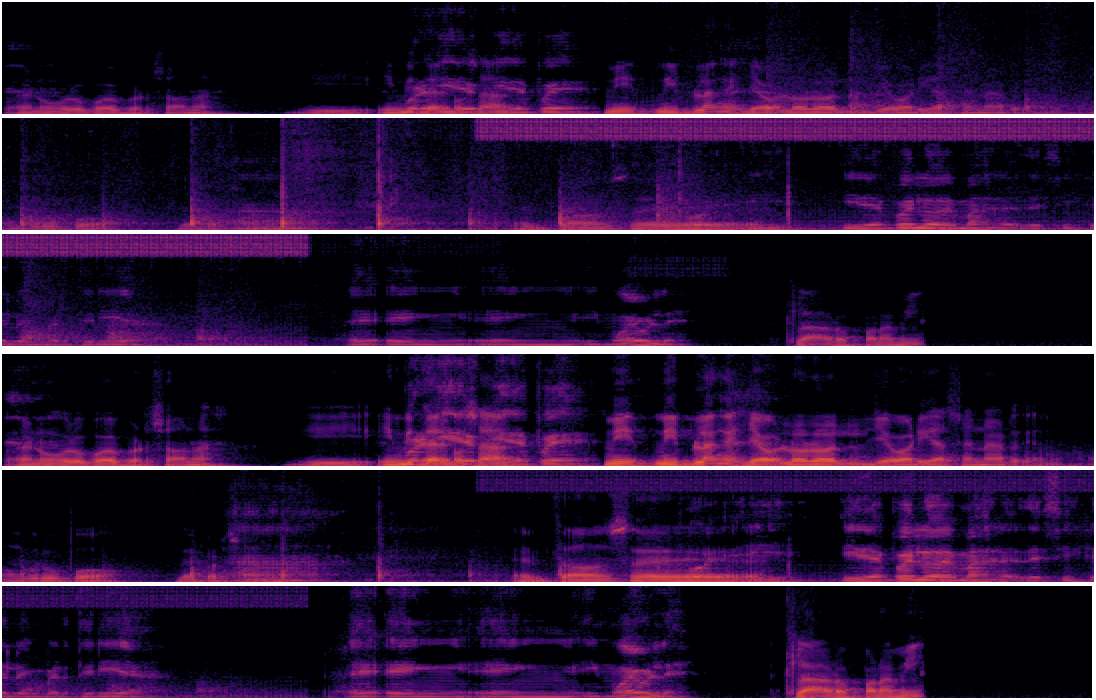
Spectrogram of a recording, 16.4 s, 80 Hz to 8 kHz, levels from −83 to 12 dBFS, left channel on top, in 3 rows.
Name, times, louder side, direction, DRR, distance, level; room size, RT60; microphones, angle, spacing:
voice 1, 0.0-2.6 3.0-6.1 6.3-6.9 8.0-9.3 12.5-12.7 14.8-15.5, right 7 dB, 90° right, 0.4 m, -32 dB
voice 2, 2.0-3.0 3.6-3.9 6.6-7.2 8.9-11.7 12.6-14.4, right 2 dB, 60° right, 2.4 m, -37 dB
sound 1, 3.0-5.8 7.8-12.5 14.1-14.5, left 6 dB, 70° left, 1.9 m, -47 dB
sound 2, 3.2-12.8, left 6 dB, 90° left, 0.7 m, -47 dB
head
